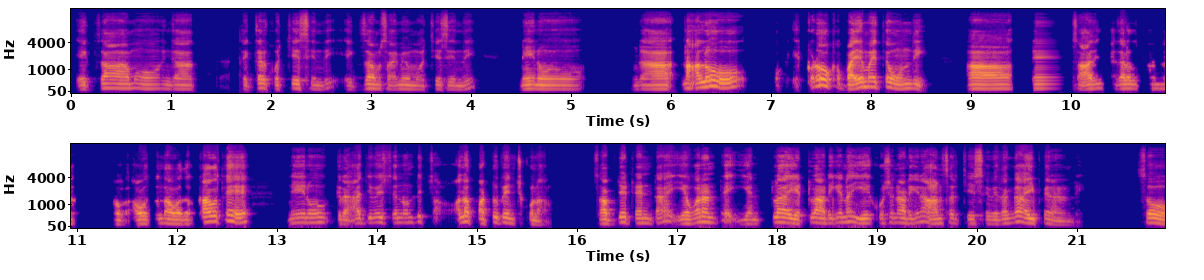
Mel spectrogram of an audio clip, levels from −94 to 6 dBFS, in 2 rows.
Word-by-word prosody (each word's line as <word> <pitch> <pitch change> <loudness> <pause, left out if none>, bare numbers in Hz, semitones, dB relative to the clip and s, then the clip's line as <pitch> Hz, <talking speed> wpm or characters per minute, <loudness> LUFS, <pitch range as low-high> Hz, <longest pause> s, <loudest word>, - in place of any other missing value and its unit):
Exam 150 +2 -2 0.2
ఇంగ 130 - -11 0.7
దగ్గరకకొచ్చేసింది. 145 -4 -6 0.2
Exam 145 +4 -2
సమయం 125 0 -7
వచ్చేసింది. 120 -3 -11 0.5
నేను 130 -1 0 1.1
ఆహ్, 130 +1 +6 0.2
నాలో 195 +7 +7 0.8
ఎక్కడో - - +2
ఒక - - -11
భయమయితే 190 0 +6
ఉంది. 150 0 -4 0.5
ఆ! - - +9 1.0
సాధించగలుగుతానా, 140 0 -1 0.6
అవుతుందో 140 +3 0
అవ్వదో, 135 -1 +2
కాకపోతే 210 +4 +6 0.6
నేను 170 +1 -3 0.2
గ్రాడ్యుయేషన్ 175 -1 -5
నుంటి 180 +3 -10
చాలా 200 - -1
పట్టు 150 +5 +1
పెంచుకున్నాను. 165 -4 -4 0.5
సబ్జెక్ట్ 160 +6 +1
ఏంట 160 -2 -8 0.3
ఎవరు 190 - +3
అంటే 175 -4 -5 0.2
ఎట్లా, 135 +8 -2 0.2
ఎట్లా 175 - 0
అడిగిన 175 +5 -5 0.2
ఏ - - 0
క్వషన్ 170 -1 -4
అడిగిన 150 - -6
ఆన్సర్ 150 +3 -4
చేసే 145 0 -3
విధంగా 155 +8 -2
అయిపోయినానండి. 110 -10 -5 0.6
సో 170 - +2
150 Hz, 105 wpm, -24 LUFS, 135-170 Hz, 1.1 s, ఆ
